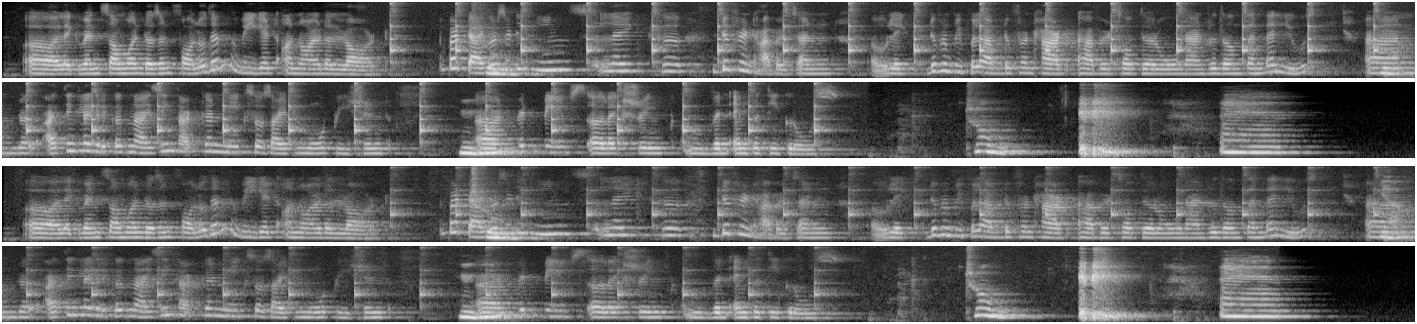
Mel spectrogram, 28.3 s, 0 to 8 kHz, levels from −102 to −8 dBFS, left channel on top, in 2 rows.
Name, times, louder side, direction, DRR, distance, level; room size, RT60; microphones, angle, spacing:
voice 1, 0.2-3.7 4.4-13.1 13.4-17.9 18.9-19.2 19.6-22.5, left 3 dB, 40° left, 10 dB, 0.7 m, -31 dB
sound 1, 3.9-4.0 4.5-4.7 5.2-5.4 5.8-6.0 6.5-6.7 7.2-7.3 7.8-8.0 8.5-8.6 9.1-9.3 9.8-10.0 10.3-10.8 11.1-11.3 11.7-11.9 12.4-12.6 13.1-13.2 13.7-13.9 14.4-14.6 15.0-15.2 15.7-15.8 16.3-16.5 17.0-17.2 17.6-17.8 18.3-18.5 19.0-19.2 19.6-19.8 20.3-20.5 20.9-21.1 21.6-21.8 22.2-22.4, left 7 dB, 75° left, 0.5 m, -33 dB
voice 2, 4.7-5.2 13.8-14.1 18.7-19.2 23.1-23.2 23.8-24.2 24.9-25.4 25.8-26.9, right 1 dB, 45° right, 7 dB, 1.2 m, -24 dB
13.5 x 8.0 x 6.6 m, 0.82 s
head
